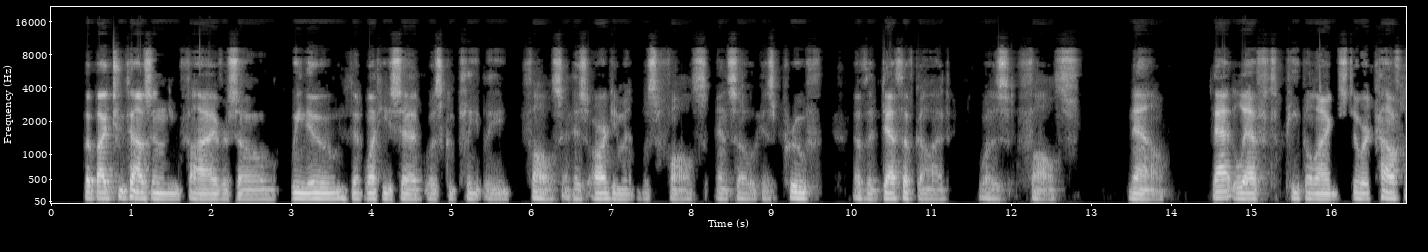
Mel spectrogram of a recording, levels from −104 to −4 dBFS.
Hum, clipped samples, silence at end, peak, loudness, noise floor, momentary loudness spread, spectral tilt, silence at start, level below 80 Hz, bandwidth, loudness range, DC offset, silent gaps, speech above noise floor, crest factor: none; under 0.1%; 0 s; -6 dBFS; -27 LUFS; under -90 dBFS; 13 LU; -4 dB/octave; 0.4 s; -64 dBFS; 9.8 kHz; 5 LU; under 0.1%; none; over 62 dB; 22 dB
